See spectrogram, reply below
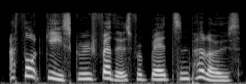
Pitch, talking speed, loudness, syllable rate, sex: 240 Hz, 220 wpm, -17 LUFS, 5.3 syllables/s, female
